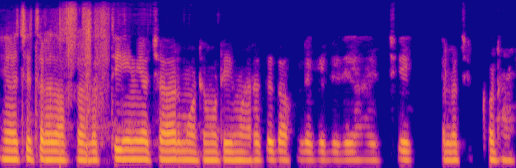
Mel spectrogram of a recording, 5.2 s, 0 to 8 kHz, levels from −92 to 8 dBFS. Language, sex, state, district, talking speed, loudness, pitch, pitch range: Marathi, male, Maharashtra, Nagpur, 185 wpm, -18 LUFS, 150 Hz, 150-160 Hz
